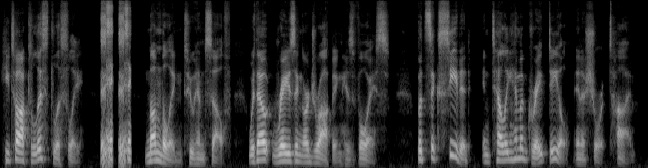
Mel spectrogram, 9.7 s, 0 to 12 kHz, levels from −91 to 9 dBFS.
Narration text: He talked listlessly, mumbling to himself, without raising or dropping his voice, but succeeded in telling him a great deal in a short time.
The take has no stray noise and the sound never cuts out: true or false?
false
